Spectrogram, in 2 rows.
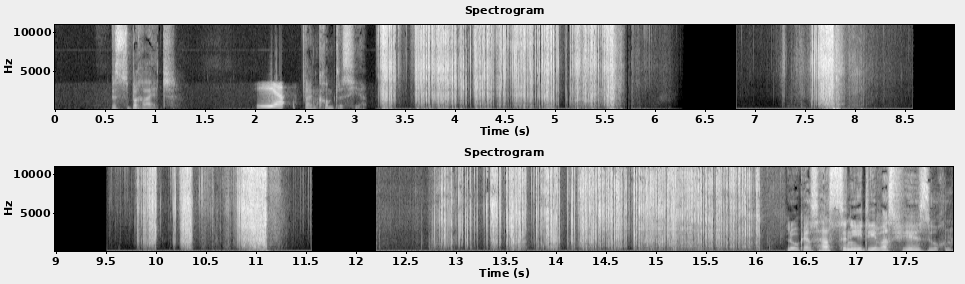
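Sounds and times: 
speech: 0:00.6 - 0:01.3, 0:02.0 - 0:03.3, 0:16.3 - 0:17.9
Velcro strap on a shoe being ripped open: 0:03.2 - 0:05.8, 0:07.3 - 0:08.2, 0:09.6 - 0:11.6, 0:12.6 - 0:16.2.

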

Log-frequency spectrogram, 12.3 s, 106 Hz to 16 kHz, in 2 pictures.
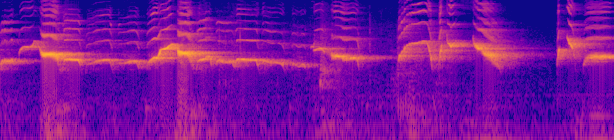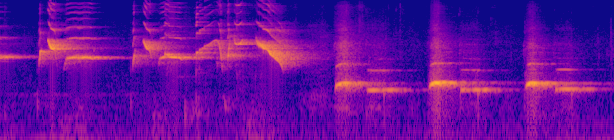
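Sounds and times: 
birds chirping and whistling: 0:00.0 - 0:12.2.

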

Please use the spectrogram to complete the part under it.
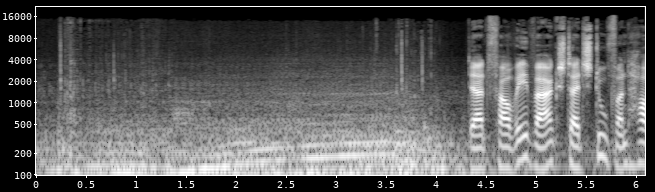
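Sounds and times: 
cars driving past at a harbour pier at the Ems estuary in East Frisia: 0:00.4 - 0:04.3
speech: 0:04.3 - 0:06.0.

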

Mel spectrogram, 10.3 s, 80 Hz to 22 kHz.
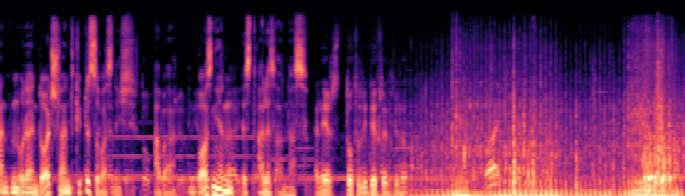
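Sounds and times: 
speech: 0:00.0 - 0:07.8
motorcycle engines revving and rattling: 0:05.3 - 0:10.2.

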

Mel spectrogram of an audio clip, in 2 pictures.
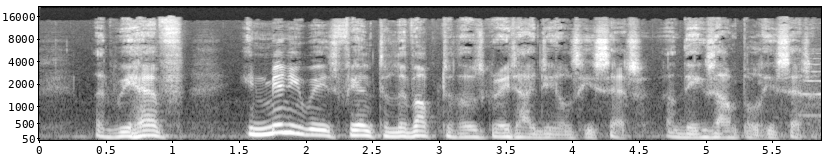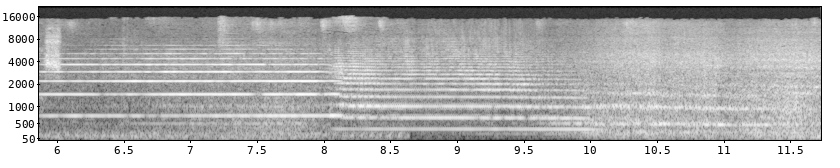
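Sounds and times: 
speech: 0:00.4 - 0:06.2
train horn blasts at a railway station in Gujarat, western India: 0:05.7 - 0:11.7
rumble of rail cars at a railway station in Gujarat, western India: 0:05.8 - 0:11.7.

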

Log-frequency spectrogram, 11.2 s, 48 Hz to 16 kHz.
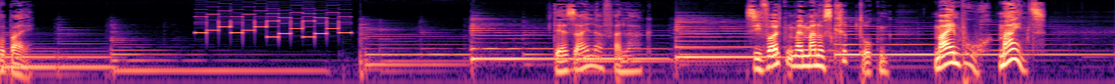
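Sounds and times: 
speech: 0:00.1 - 0:00.4, 0:05.6 - 0:06.6, 0:07.5 - 0:10.5
telephone ringing with a bright repeating electronic melody: 0:02.0 - 0:03.6.

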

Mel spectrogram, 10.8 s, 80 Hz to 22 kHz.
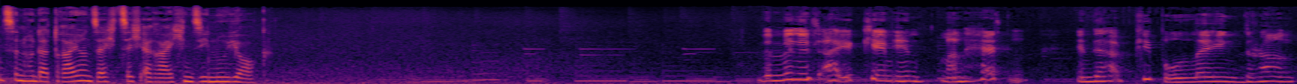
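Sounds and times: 
speech: 0:00.0 - 0:02.4, 0:06.4 - 0:10.7
low engine-like rumble from a passenger ship: 0:00.0 - 0:10.7
sea waves around a passenger ship gliding toward New York: 0:01.9 - 0:07.2
soft slow melody of sustained tones: 0:03.1 - 0:10.4.

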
